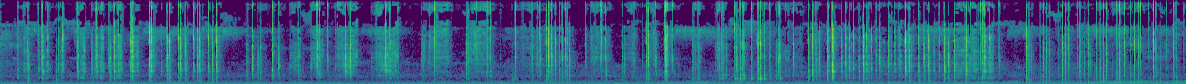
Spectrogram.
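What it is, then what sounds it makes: Plastic toy tractor tapped with nails. Long nails tap rapidly on the fender and hood of a green hollow plastic toy tractor. The result is a dense stream of quick, light, clicky taps with almost no ring, over a steady low background rumble.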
